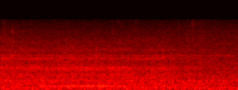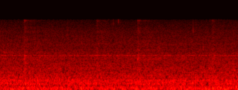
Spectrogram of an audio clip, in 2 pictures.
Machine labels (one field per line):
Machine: pump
